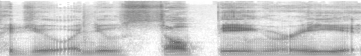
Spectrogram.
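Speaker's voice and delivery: ordinary delivery, nothing marked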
